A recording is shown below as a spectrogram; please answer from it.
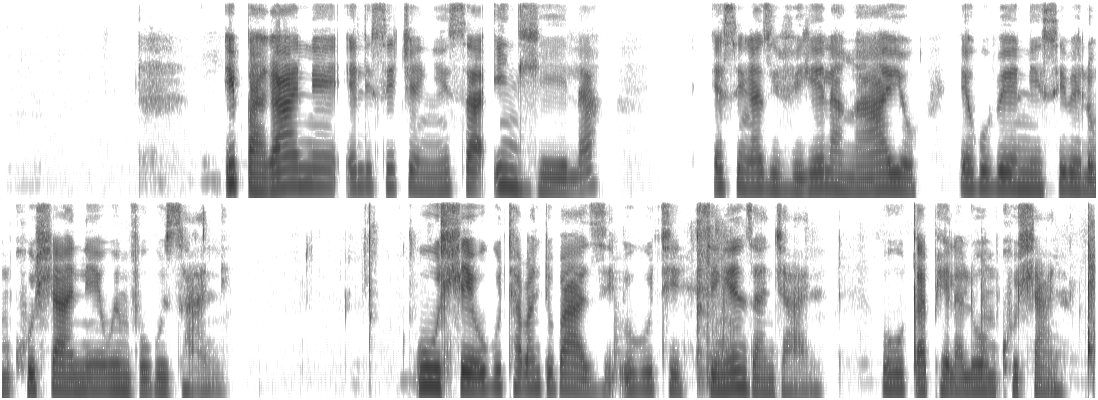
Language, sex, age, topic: North Ndebele, male, 25-35, health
